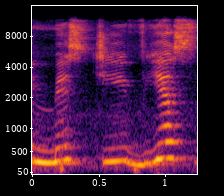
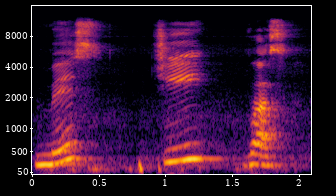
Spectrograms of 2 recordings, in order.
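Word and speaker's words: mischievous: ये मिसचीवियस नहीं होता है। अगेन यही मेरी इनकरेक्टली स्पेल्ट वर्ड है। ये वर्ड होता है मिस देन ची और वस वियस नहीं होता है। है ना? ये आई जो है ये फिजूल का दे रखा है। तो ये स्पेलिंग क्या होती है? मिस ची वस।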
